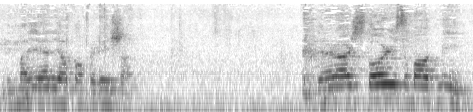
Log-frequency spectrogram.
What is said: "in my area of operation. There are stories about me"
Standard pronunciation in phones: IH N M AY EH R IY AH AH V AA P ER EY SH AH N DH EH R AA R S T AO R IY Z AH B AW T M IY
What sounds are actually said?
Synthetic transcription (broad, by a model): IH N M AY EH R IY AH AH P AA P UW EY SH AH N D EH R AA R S T AO R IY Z AH B AW T M IY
